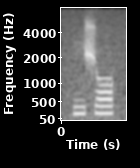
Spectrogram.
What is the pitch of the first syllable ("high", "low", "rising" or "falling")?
low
